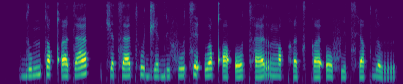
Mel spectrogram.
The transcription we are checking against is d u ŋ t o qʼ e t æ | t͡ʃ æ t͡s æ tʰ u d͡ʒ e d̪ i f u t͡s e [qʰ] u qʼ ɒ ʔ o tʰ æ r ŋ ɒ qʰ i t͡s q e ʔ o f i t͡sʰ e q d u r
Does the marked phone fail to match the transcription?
yes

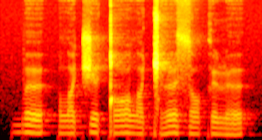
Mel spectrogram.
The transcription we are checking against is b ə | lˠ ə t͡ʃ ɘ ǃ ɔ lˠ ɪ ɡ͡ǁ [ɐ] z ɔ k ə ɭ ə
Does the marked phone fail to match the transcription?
yes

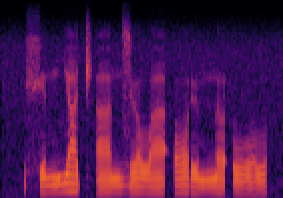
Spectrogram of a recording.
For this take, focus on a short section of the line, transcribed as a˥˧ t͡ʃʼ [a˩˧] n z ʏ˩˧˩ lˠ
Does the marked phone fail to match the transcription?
no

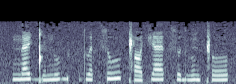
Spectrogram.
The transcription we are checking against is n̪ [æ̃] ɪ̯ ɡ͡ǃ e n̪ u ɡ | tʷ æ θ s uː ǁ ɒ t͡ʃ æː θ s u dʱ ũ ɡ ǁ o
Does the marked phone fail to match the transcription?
yes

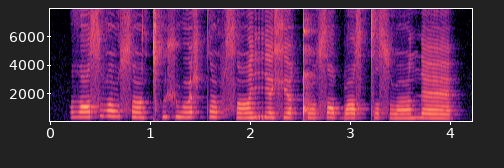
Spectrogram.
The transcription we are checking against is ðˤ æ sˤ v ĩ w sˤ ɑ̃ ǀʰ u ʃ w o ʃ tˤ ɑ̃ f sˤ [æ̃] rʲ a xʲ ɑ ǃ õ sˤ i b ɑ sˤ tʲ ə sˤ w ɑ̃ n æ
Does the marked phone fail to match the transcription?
no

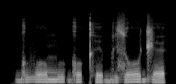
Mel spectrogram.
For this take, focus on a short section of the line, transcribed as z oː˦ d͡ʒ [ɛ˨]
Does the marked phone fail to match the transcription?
no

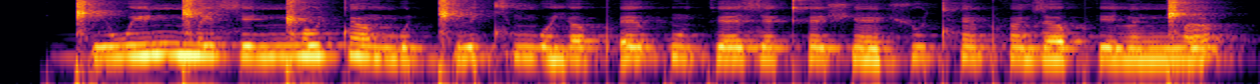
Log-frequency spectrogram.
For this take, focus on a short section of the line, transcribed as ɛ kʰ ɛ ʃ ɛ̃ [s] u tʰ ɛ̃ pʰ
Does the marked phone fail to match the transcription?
yes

